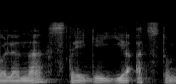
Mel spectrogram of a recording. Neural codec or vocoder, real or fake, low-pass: none; real; 7.2 kHz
